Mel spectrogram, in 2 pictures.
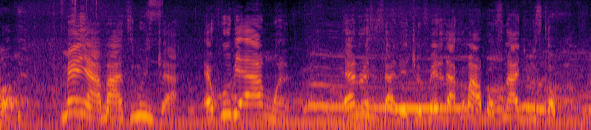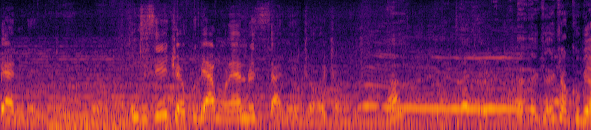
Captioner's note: speaking Fante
